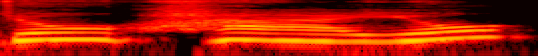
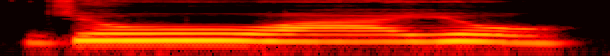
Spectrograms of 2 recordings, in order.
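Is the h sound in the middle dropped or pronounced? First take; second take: pronounced; dropped. First: An h sound is heard in the middle. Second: No h sound is heard in the middle. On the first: The speaker calls it wrong. "maka dibacanya bukan johayo" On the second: The speaker calls it right. "seakan-akan hiatnya ini hilang"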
